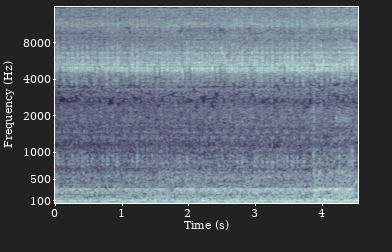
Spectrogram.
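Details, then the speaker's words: Ford Ranger MC, 300,000 km, original belt, pulleys and bearings never replaced, idling with A/C compressor engaged: loud rough rattling chatter, belt flapping and tensioner shaking; alternator overrunning pulley failure. "อันนี้คอมแอร์ต่อแล้วนะเนี่ยหมุนแล้วนะเสียงดังสนั่นหวั่นไหวเนี่ยสายพานฝั่งนี้สะบัดน่าดูเลยกระบะเป็นเจ้าเข้าเลยลูกรอกก็สั่นเป็นเจ้าเข้าเลยเห็นเปล่า"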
